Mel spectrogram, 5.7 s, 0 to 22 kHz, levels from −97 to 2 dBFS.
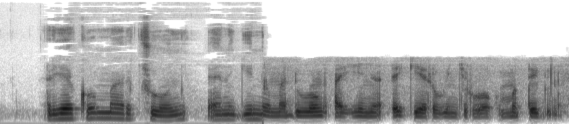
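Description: An input switched to a poorer device is the likely cause of what happens at 2.63 s and lasts to the end. With no gap at all, the speech abruptly turns dull and boxy, because nothing above 3.8 kHz comes through, and the loudness shifts by around 5 dB. A faint new background noise, roughly 30 dB under the speech, appears at the same moment, as if a different microphone or headset call path had taken over mid-recording.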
